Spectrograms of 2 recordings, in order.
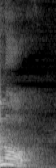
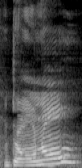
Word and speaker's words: Domhnall: Domhnall it rhymes with tonal. He says it in multiple interviews. – Don- Donal? – Donal.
